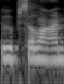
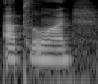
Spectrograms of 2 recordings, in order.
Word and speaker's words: upsilon: Some people pronounce it upsilon, but I hear it most often as upsilon.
